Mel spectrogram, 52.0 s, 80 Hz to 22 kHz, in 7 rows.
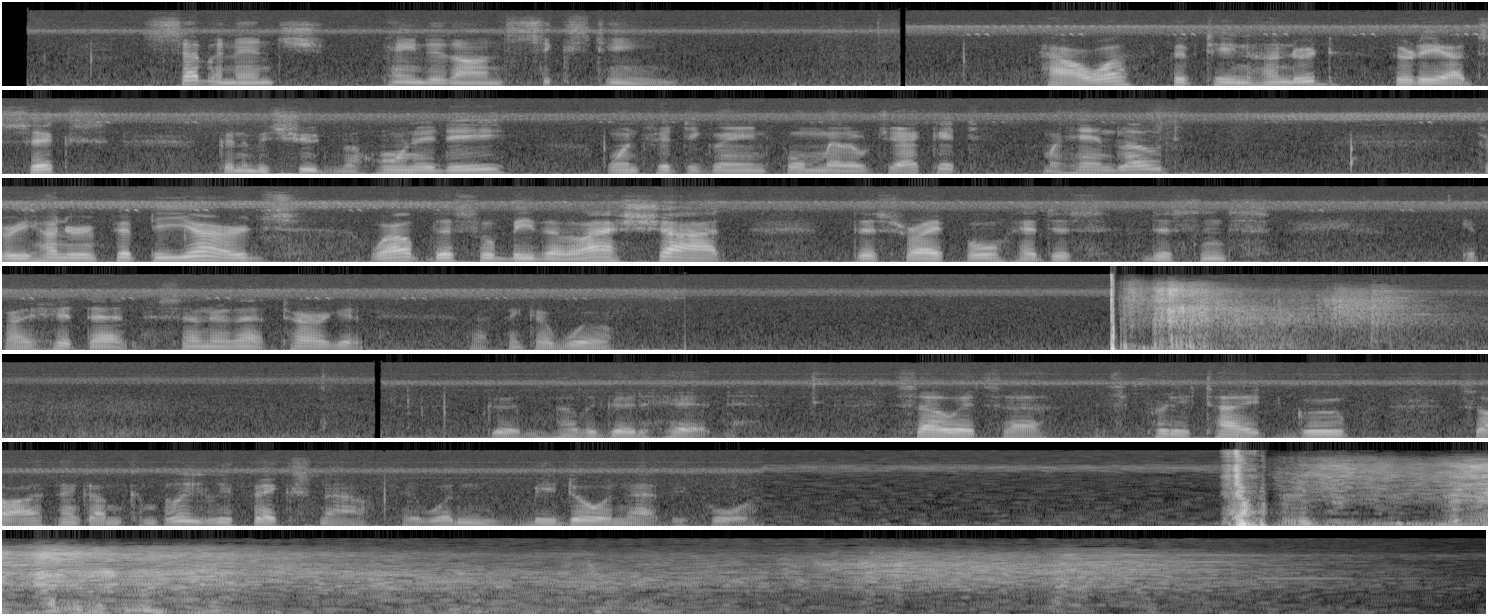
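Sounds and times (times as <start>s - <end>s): outdoor background hiss: 0.2s - 52.0s
rifle shot: 27.8s - 29.8s, 43.3s - 46.2s.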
